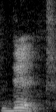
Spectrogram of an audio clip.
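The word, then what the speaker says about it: debt: वो क्या बोला था, अगर बी के बाद में टी आता है तो बी है वो साइलेंट रहता है। इसका बी का जो कोई उच्चारण नहीं होता तो इसका हम उच्चारण नहीं करेंगे। ठीक है, बी का उच्चारण नहीं करेंगे। तो क्या है, तो अब इसको क्या पढ़ोगे, इसको क्या पढ़ोगे डेट।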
